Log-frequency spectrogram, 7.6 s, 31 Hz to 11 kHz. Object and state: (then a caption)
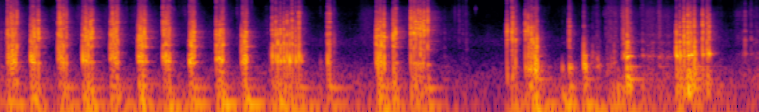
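Plastic pop tube toy. A hollow purple corrugated plastic pop tube, held in both hands over a wooden table, is compressed and extended so its ridges click and pop. A quick, even run of sharp, bright clicks gives way to longer ratcheting rasps, a brief lull, then scattered pops with a faint ring around 600 Hz.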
